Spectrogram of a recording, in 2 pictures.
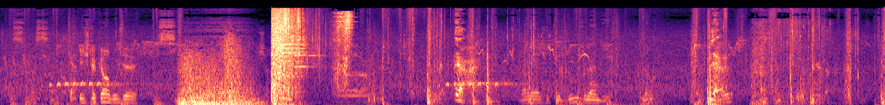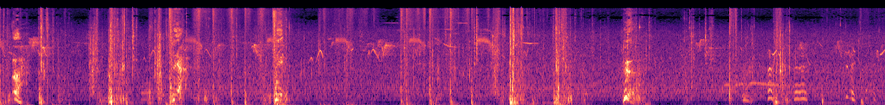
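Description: Footsteps thud on wooden planks and rustle through grass.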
